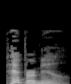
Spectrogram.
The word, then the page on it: peppermill: British English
